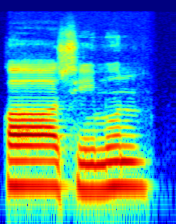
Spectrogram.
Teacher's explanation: قاسمن کے اوپر جو قاف ہے یہ 2 حرکت کے برابر پڑھا جائے گا، باقی سین اور میم ایک حرکت کے برابر۔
